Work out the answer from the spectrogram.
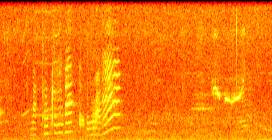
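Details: Pet parrot calling loudly, described as an angry voice, filmed on an iPhone; a few harsh, rising harmonic squawks in the first two seconds, then a faint whistled note, with steady low background hum and a spoken phrase after.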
